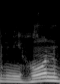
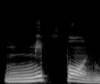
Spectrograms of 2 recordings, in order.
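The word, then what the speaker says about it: 日本: में भी होता है, जब टू वर्ड्स मिलते हैं तो कभी कभी प्रोनाउंसिएशन में थोड़ा सा चेंज भी आता है। तो जैसे नी प्लस होन जब हो रहा है तो निहोन भी हो सकता है, और निप्पोन, ये देखिए निप्पोन लिखा हुआ है।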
